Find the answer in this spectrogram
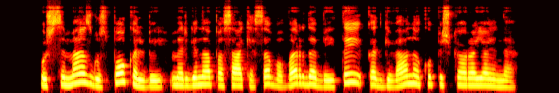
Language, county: Lithuanian, Klaipėda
